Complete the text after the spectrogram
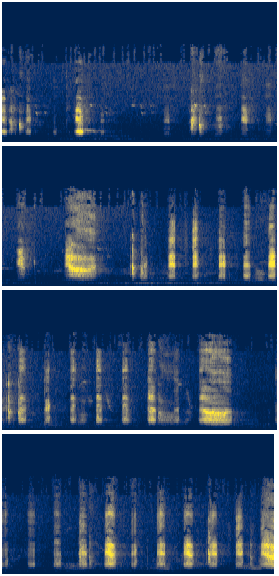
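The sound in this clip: Calls of a declining bird species repeat as many short, sharp notes in an uneven rhythm, with a few louder, longer bursts standing out against a quiet background.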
